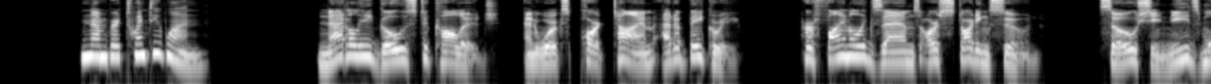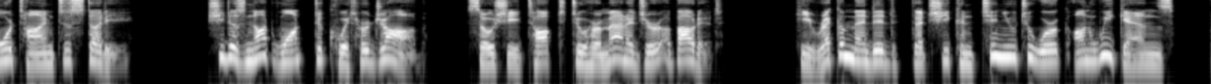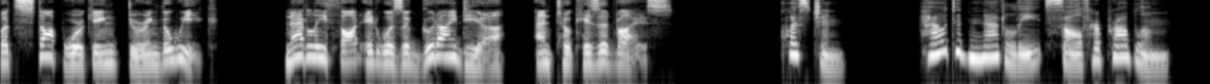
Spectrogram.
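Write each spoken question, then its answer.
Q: how did Natalie solve her problem?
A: She kept working on weekends but stopped working during the week.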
